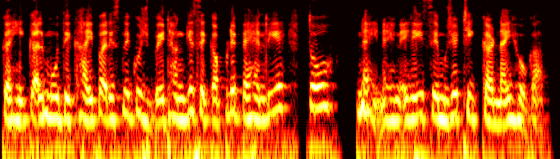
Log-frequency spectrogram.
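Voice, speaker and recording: A woman's voice: on the low side, fairly quick, darkish tone, husky. Woman as a domineering Indian family-story mother-in-law, middle-aged, strict, scolding, nagging. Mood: indignant, worried. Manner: bossy, scolding.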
